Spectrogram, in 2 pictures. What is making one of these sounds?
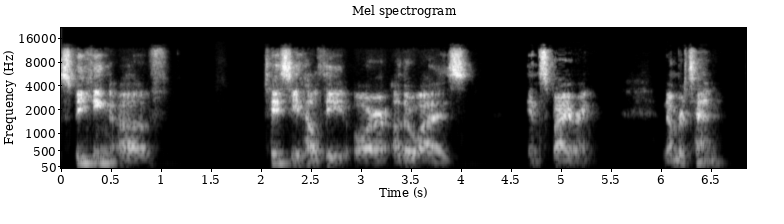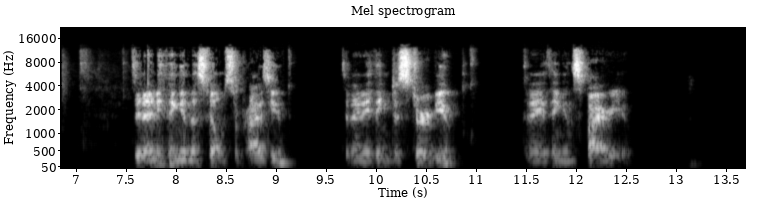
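A man speaks calmly through an online call microphone, close and clear.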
